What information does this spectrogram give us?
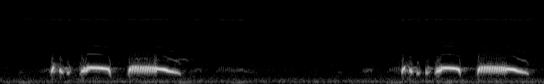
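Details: Wild spotted dove, recorded as a lure for trapping birds: two phrases of a few short stuttering notes followed by two longer, mellow, slightly arching coos, separated by about two seconds of quiet with faint low rumble.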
